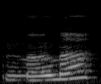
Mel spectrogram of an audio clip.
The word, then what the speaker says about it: Momus: Momus was the ancient Greek god of mockery and harsh criticism, pronounced Moma.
